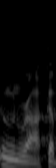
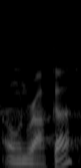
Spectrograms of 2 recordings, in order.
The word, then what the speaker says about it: Unraka: It's pronounced Unraka, by the way, not Onraka.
